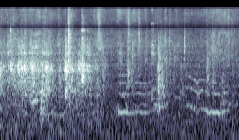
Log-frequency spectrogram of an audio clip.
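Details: Doberman puppies greeting their mother Jessica as she returns from a walk; thin, wavering whines rise and fall in short overlapping bursts, mixed with soft clattering and rustling.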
